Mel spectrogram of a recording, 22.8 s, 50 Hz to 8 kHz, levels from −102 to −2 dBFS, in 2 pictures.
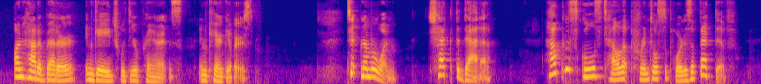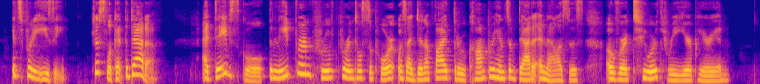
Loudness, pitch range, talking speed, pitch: -20 LUFS, 150-235 Hz, 145 wpm, 185 Hz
